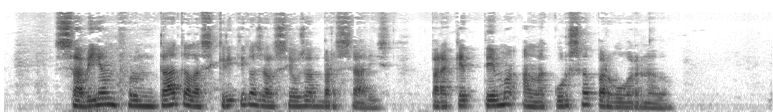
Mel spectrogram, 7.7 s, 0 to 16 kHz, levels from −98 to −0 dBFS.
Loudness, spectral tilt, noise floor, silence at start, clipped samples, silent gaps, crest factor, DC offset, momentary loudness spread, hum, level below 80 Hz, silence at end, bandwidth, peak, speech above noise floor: -25 LUFS; -4.5 dB/octave; -73 dBFS; 0.55 s; under 0.1%; none; 20 dB; under 0.1%; 12 LU; none; -54 dBFS; 1 s; 11.5 kHz; -6 dBFS; 48 dB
